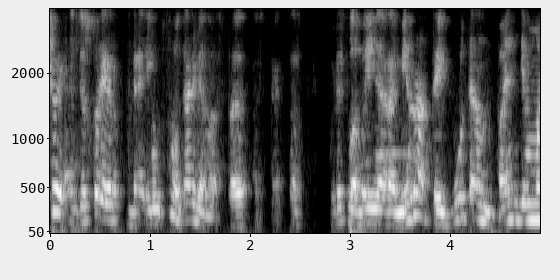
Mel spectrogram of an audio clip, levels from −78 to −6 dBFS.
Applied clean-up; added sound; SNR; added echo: neural mask model DeepFilterNet 3.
